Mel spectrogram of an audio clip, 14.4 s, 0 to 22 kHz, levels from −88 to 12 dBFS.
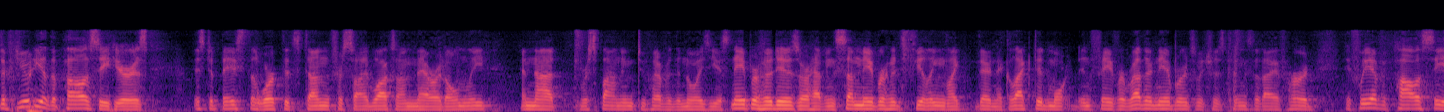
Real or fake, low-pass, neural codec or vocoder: fake; 7.2 kHz; codec, 16 kHz, 1.1 kbps, Voila-Tokenizer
